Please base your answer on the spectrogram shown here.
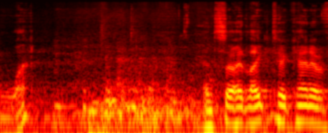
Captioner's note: laughter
